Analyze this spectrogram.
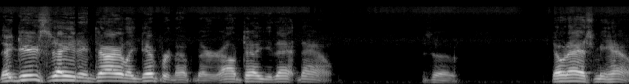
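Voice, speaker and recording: This man, with a Southern US accent, talks at a moderate pace with long, frequent pauses, a fairly high pitch, very wide pitch swings and big swings in loudness. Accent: southern twang. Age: 40s. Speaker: live streamer. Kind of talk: casual live stream chat. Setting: live stream.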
